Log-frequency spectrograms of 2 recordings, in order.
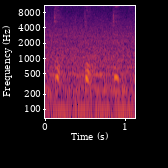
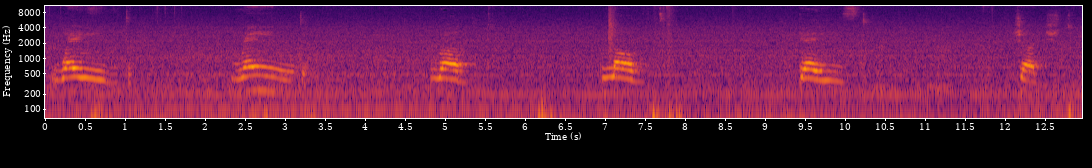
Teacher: pronounce the ed at the end of the word as d. Not id, but d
